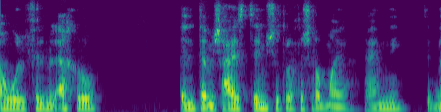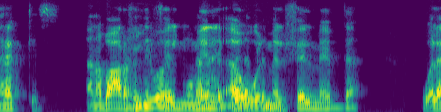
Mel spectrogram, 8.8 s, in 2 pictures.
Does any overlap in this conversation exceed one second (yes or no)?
yes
